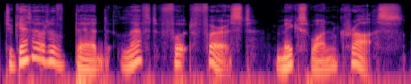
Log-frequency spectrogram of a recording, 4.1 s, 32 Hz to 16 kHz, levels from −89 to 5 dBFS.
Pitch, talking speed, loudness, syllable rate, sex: 135 Hz, 160 wpm, -20 LUFS, 3.5 syllables/s, male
